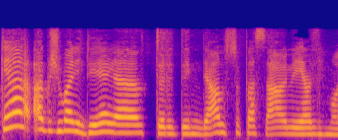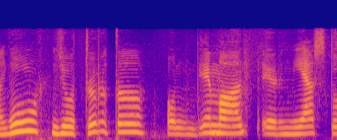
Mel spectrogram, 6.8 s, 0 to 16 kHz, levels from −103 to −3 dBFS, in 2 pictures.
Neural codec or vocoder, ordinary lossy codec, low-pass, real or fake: codec, 16 kHz, 0.5 kbps, X-Codec, HuBERT features, trained on general audio; MP3, 64 kbps; 7.2 kHz; fake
